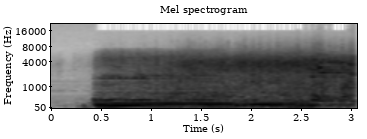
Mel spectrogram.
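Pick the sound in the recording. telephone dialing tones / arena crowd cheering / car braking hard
car braking hard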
